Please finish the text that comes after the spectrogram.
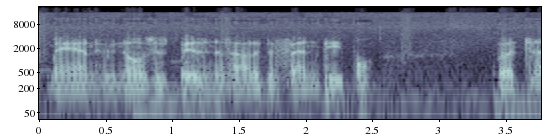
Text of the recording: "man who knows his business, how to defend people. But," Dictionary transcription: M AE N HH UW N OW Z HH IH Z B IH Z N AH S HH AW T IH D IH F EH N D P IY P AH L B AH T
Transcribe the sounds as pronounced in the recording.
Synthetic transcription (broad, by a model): M AE N HH UW N OW Z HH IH Z B IH Z N AH S HH AW T IH D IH F EH N P IY P L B AH T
